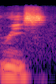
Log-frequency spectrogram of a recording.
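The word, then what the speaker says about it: Ruiz: I'm sorry if you don't speak Spanish. Ruice. In Spanish, it's pronounced Reese.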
